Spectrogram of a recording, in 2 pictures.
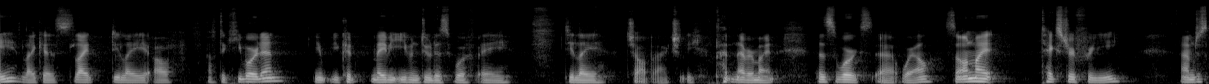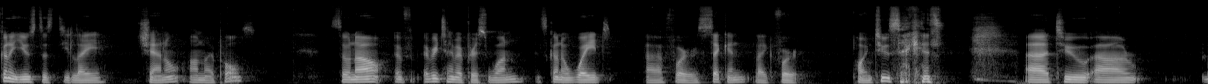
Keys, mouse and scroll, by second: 2.8 click, 3.4 middle click, 4.2 click, 5.5 middle click, 5.9 click, 9.6 click, 10.1 click, 11.0 middle click, 11.8 click, 12.0 click, 13.5-14.6 drag, 14.7 click, 15.5 click, 15.9 middle click, 16.5 click, 16.9 1, 18.5 click, 19.1 middle click, 22.3 1, 23.1 click.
